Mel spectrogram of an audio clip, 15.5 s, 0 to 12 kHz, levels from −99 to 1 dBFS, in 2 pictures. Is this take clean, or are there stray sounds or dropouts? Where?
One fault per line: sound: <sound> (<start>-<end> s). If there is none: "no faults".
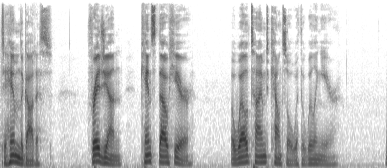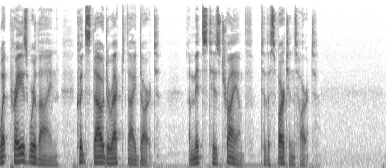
no faults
